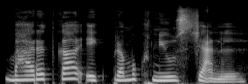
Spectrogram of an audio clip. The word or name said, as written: न्यूज़ चैनल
